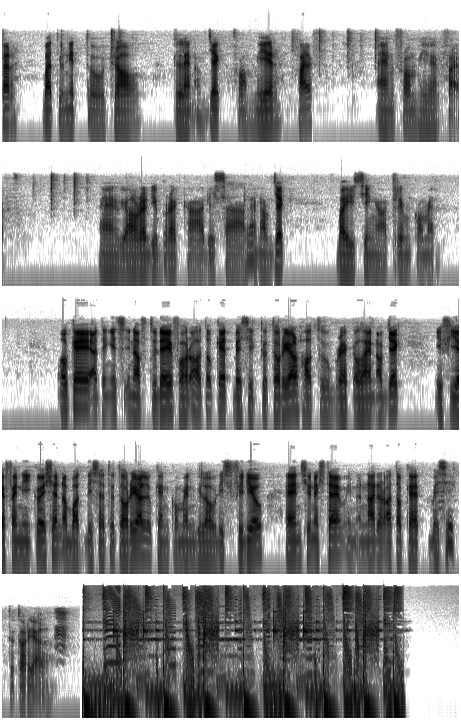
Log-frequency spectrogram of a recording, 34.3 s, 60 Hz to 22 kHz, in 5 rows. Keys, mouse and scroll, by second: 0.8 l, 1.7 space, 2.8 click, 4.3 5, 4.7 space, 6.2 click, 7.2 5, 7.5 space, 8.3 click, 12.6 Escape, 14.1 middle click.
